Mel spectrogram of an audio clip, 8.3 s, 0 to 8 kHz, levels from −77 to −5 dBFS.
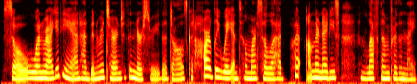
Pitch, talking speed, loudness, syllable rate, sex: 215 Hz, 200 wpm, -17 LUFS, 5.2 syllables/s, female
